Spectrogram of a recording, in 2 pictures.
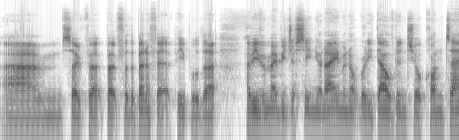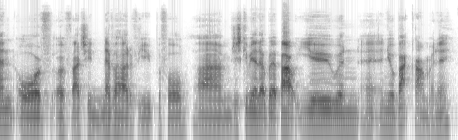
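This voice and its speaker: A man's voice: fairly low pitch, steady tone, brisk, few pauses, fairly bright tone. A man hosting a leadership interview, asking long, loosely worded questions with frequent restarts. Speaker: podcast host.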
